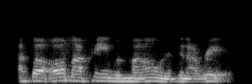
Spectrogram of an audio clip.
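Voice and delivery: ordinary talk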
